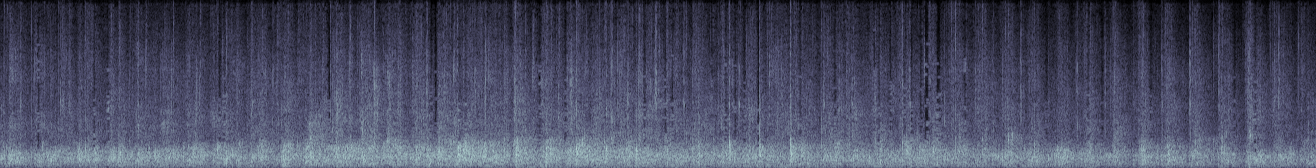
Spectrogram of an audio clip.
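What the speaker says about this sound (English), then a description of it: "Can we please clap it up for these incredible educators?" Loud, sustained applause from a city council meeting audience honoring local educators, dense continuous clapping close and even throughout.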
